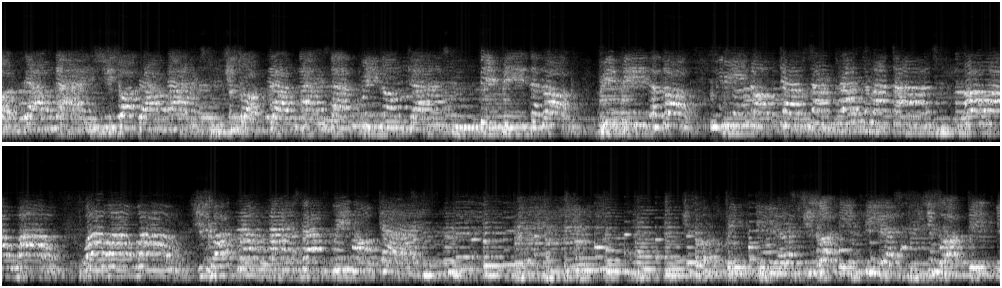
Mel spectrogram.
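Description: A small group of children singing a song together, with instrumental backing.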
